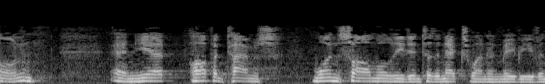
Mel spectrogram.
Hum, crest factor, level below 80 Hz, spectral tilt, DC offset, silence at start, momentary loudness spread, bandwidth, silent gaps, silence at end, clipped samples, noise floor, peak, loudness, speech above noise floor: none; 18 dB; -50 dBFS; -7.5 dB/octave; under 0.1%; 0 s; 11 LU; 6.4 kHz; none; 0 s; under 0.1%; -40 dBFS; 0 dBFS; -18 LUFS; 23 dB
